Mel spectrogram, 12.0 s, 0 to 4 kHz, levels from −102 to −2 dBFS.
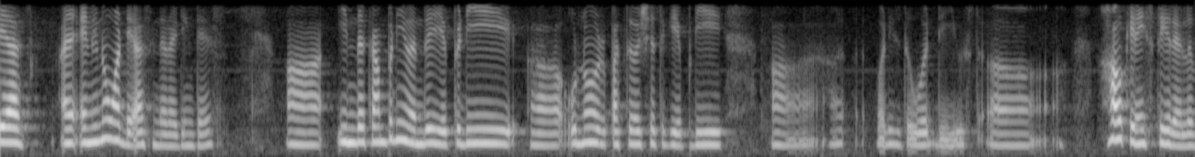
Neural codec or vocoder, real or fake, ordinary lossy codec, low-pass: none; real; none; 3.6 kHz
